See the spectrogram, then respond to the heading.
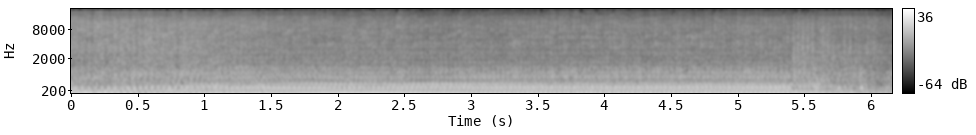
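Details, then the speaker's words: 1988 Harley FXR, nearly out of gas: a loud, lumpy drone with an uneven beat that stays ragged as revs hold, running on one cylinder. Water came out of the coil plug, causing the misfire. Jetting is possibly a little fat. "plug water came out of coil that's why it started cropping it runs good on one cylinder though"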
